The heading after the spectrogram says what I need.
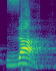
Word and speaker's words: ز: دا به څنګه تلفظ کوو؟ زا. لکه موږ تاسو بعضې هغه پیژنو، لکه که شاتو مچۍ وګورئ نو هغه څنګه اواز کوي؟ یو بزاری کوي.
